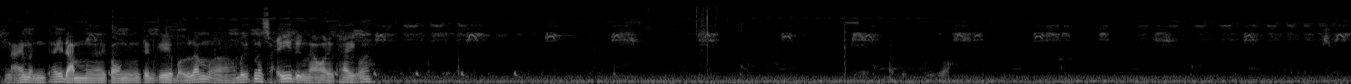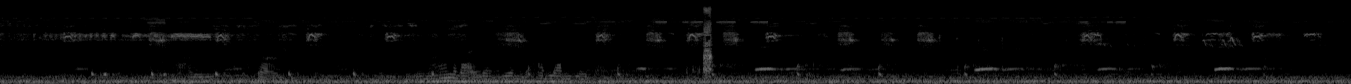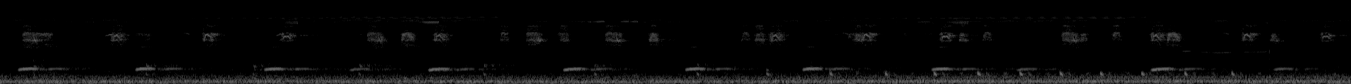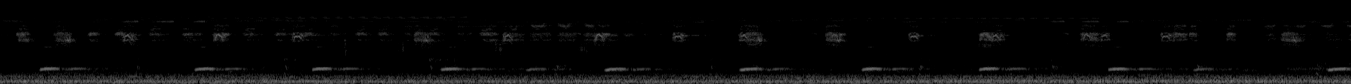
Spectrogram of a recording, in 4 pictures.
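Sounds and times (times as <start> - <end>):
higher bird chirping: 0.0 - 54.0
low clucking bird call: 20.4 - 21.7.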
